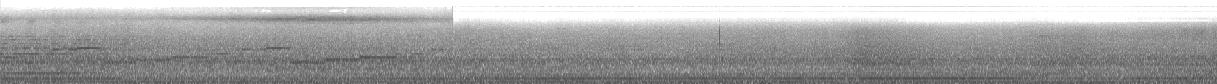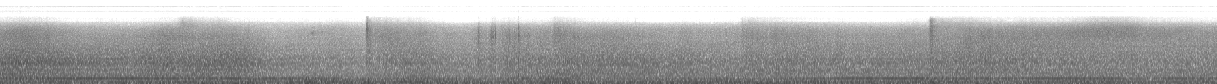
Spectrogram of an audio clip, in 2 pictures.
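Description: Steady driving sound of a vehicle on the road: a constant low engine hum with tyre and road noise. Oncoming traffic passes, with a large lorry going by about halfway through.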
